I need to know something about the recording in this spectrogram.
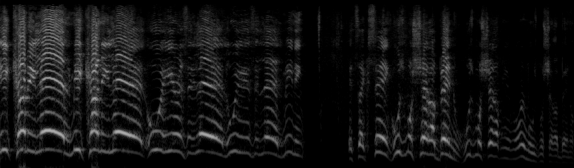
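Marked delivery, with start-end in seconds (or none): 0.0-4.2 put-on scream, higher, louder, slower. Telling how Hillel hears somebody outside his house calling for him; imitating someone screaming. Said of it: "he hears somebody screaming".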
